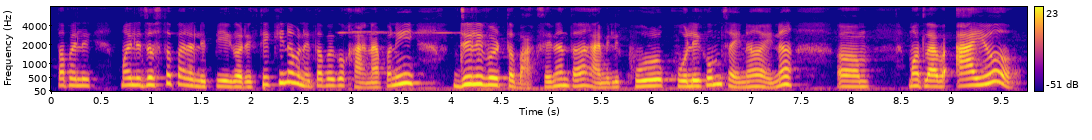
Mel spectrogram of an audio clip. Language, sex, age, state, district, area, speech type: Nepali, female, 45-60, West Bengal, Kalimpong, rural, spontaneous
